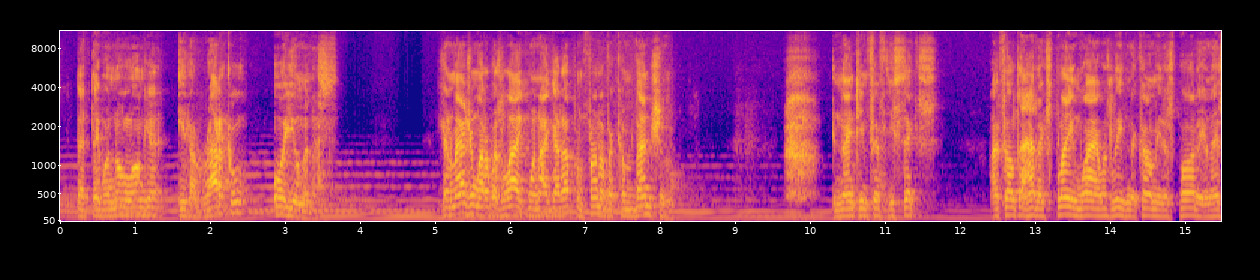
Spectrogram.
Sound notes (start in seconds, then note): 9.0 sighs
